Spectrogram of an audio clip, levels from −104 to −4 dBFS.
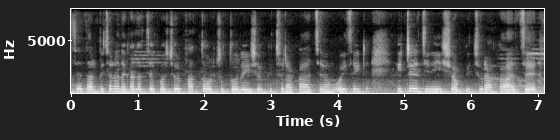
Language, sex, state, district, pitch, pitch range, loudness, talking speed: Bengali, female, Assam, Hailakandi, 230 Hz, 220-235 Hz, -15 LUFS, 170 wpm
